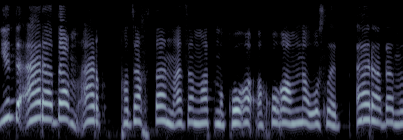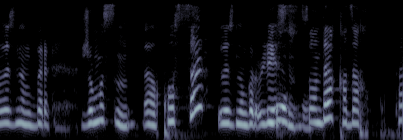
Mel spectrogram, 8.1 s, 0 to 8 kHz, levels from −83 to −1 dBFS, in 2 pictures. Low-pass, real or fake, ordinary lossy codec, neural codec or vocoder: 7.2 kHz; fake; none; codec, 16 kHz, 4 kbps, X-Codec, HuBERT features, trained on balanced general audio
